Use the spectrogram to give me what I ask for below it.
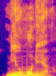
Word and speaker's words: pneumonia: teacher my mother is a psychology teacher Chicago pneumonia p-n-e-u-m-o-n-i-a pneumonia my wife is suffering from pneumonia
